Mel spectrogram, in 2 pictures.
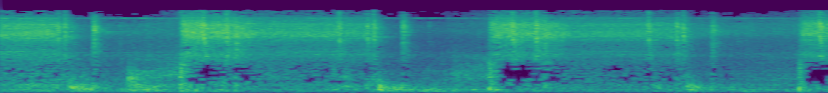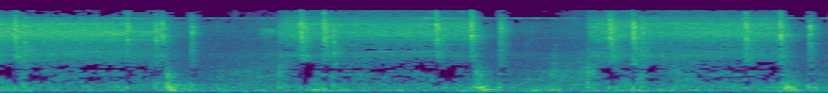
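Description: Automatic paper-tube inkjet printing machine running, with a burst of high hiss about every three seconds as each cycle comes round. Sharp clicks and knocks from the mechanism are scattered over a steady running noise.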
